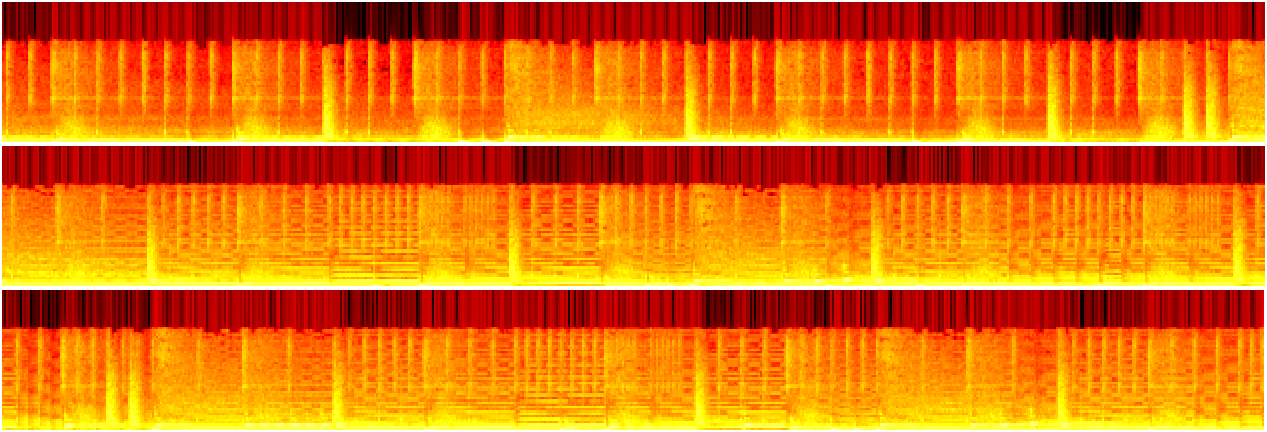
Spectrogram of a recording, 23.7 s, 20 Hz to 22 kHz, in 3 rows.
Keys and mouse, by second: 0.5 s, 2.3-4.2 middle drag, 4.2-5.9 drag, 5.9 KP_0, 7.1 s, 8.4 middle click, 10.1 right click, 10.3 click, 10.7-11.9 right drag, 11.6 ctrl+p, 16.8-18.6 drag, 18.1 middle click, 18.6-21.9 middle drag, 21.9 shift+a.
